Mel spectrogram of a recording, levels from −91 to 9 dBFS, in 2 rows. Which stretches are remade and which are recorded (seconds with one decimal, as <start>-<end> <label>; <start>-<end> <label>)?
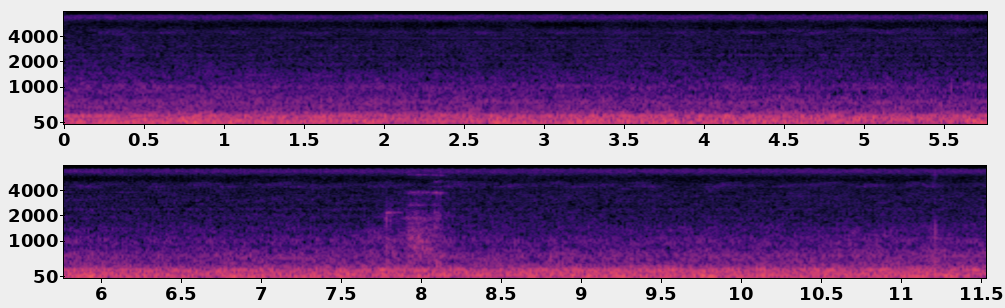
0.0-1.0 recorded; 1.0-3.7 remade; 3.7-5.2 recorded; 5.2-6.3 remade; 6.3-11.5 recorded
